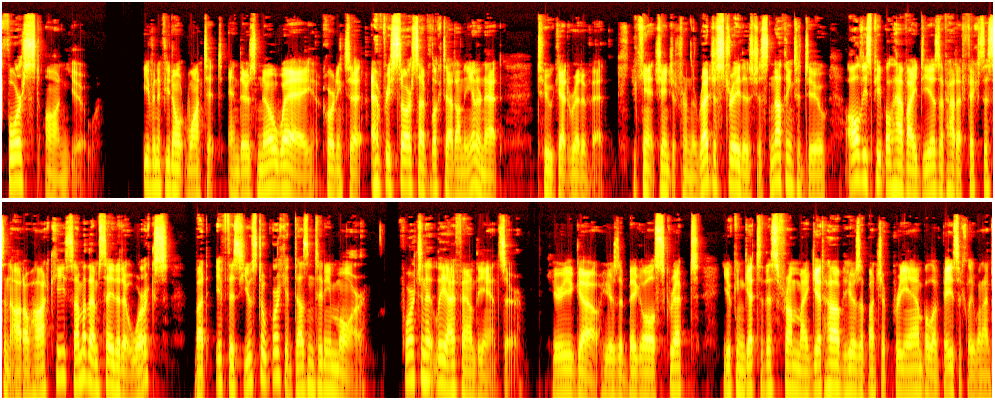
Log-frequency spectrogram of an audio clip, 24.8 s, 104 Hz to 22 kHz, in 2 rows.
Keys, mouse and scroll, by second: 4.3 ctrl+Tab.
